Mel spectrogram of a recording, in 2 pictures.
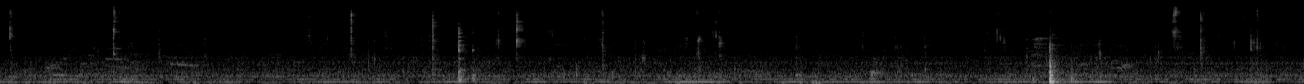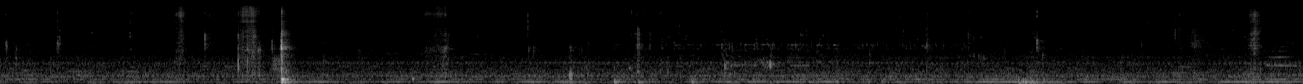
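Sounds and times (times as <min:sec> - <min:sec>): low steady hum: 0:00.0 - 0:26.0
chewing and mouth sounds: 0:02.8 - 0:16.6, 0:17.4 - 0:23.6.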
